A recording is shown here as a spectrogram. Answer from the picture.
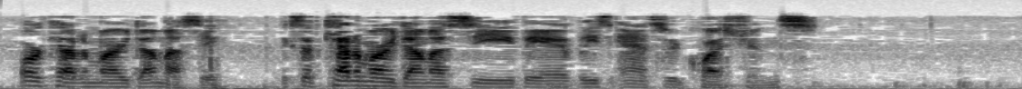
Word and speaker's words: Damacy: Except Katamari Damacy, they at least answered questions.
